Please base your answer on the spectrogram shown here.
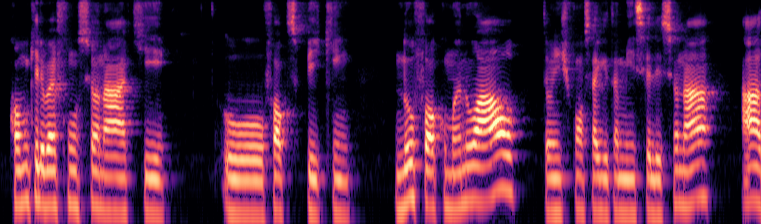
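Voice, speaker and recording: A Brazilian man with a mid-range male voice explains a camera menu in a casual, hands-on tutorial. He's relaxed, goes step by step, and often says "né" and "tá," recorded on a camera microphone.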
